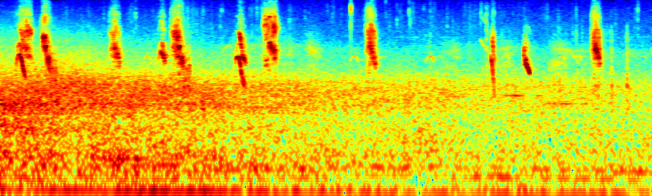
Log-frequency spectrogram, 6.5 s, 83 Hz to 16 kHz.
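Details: Eurasian tree sparrows visiting a feeding place in a plum tree at a Tenmangu shrine, 22 May 2022: a lively run of sharp, high chirps, some paired, thinning out into scattered single notes.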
